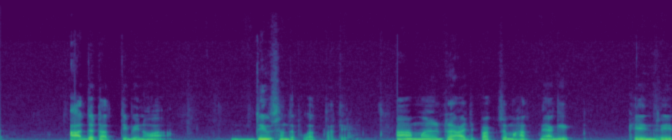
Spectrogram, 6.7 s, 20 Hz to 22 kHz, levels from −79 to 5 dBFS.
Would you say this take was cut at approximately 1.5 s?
no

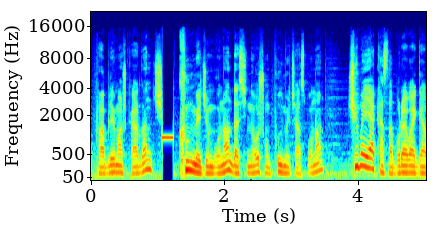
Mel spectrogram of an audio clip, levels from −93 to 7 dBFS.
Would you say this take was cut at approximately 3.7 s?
no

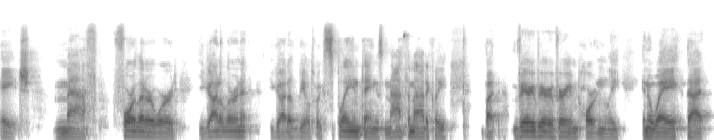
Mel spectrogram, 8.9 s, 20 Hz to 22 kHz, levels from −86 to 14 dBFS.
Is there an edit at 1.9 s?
no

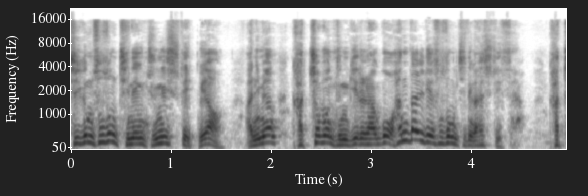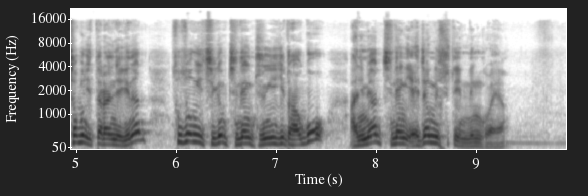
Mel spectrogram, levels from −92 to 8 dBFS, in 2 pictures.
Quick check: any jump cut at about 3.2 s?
no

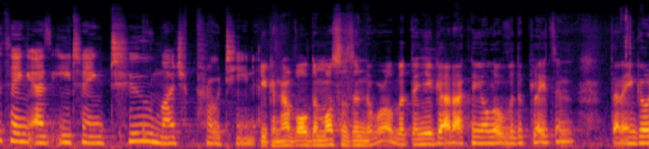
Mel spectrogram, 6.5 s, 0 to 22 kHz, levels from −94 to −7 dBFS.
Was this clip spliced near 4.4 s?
no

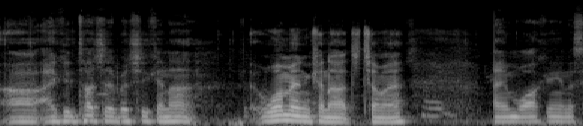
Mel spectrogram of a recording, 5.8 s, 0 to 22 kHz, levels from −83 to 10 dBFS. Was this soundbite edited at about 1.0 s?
no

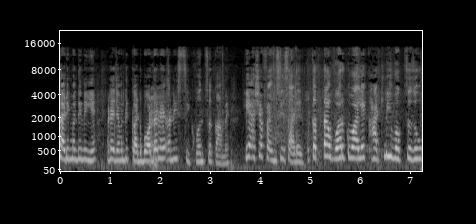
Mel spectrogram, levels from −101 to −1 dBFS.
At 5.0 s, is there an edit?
yes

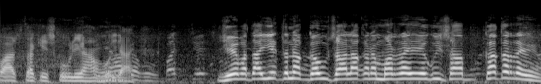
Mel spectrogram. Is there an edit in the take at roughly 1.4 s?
yes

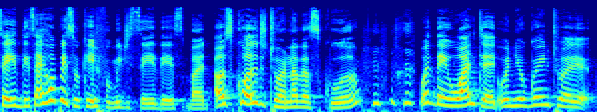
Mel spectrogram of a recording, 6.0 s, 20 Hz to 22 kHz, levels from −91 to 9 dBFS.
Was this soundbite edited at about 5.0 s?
yes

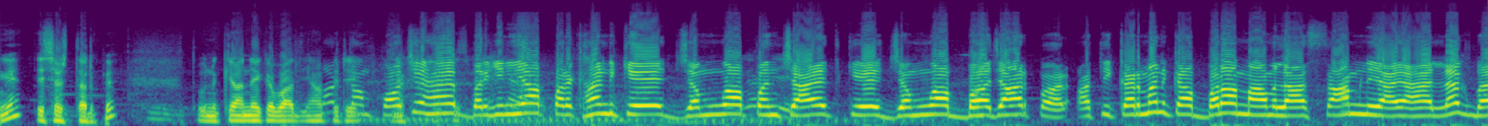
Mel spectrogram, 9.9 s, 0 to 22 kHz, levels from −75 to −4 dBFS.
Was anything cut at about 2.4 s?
yes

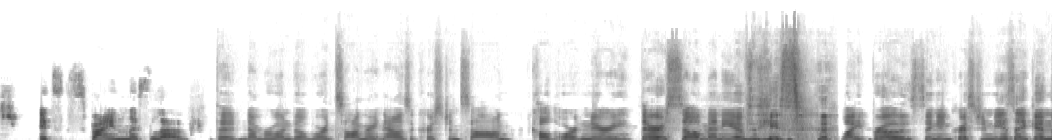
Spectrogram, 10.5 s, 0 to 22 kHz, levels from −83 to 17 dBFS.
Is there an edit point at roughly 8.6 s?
no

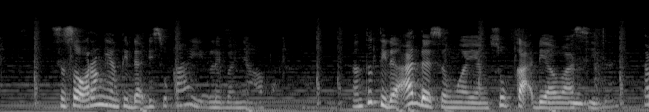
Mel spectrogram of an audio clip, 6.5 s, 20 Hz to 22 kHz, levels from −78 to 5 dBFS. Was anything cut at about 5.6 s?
no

